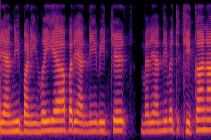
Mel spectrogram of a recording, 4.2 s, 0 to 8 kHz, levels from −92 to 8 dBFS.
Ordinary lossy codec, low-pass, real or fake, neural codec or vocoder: none; 7.2 kHz; fake; autoencoder, 22.05 kHz, a latent of 192 numbers a frame, VITS, trained on one speaker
